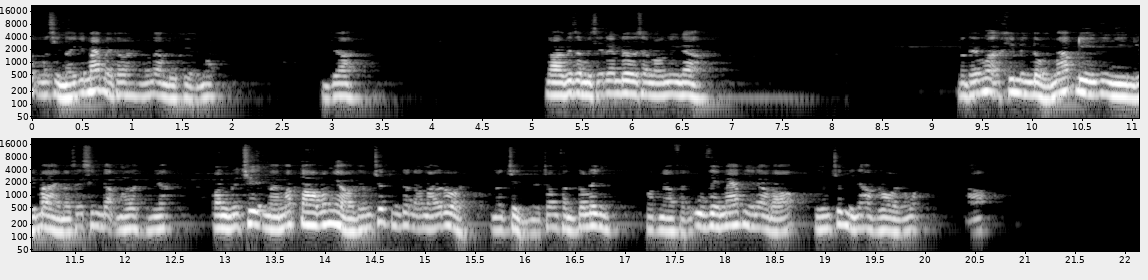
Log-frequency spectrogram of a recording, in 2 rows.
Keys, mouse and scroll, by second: 1.6 click, 3.1 click, 5.0 middle click, 7.6 click, 8.9 ctrl+1.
